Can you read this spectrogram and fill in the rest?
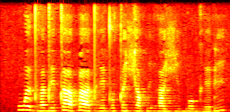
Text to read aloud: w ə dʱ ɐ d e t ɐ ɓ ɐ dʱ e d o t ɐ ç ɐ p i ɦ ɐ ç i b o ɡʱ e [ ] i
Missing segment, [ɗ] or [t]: ɗ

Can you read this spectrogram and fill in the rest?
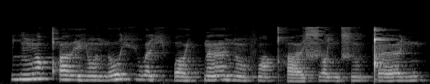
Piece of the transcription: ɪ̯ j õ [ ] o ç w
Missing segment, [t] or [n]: n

